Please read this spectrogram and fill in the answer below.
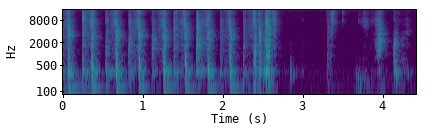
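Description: Tarot deck being shuffled by hand: a quick, even run of card slaps, about seven a second, that stops about two-thirds of the way in, followed by a few faint taps of cards.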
